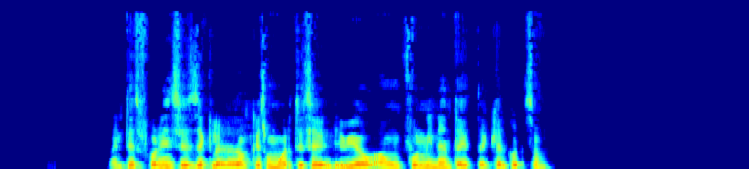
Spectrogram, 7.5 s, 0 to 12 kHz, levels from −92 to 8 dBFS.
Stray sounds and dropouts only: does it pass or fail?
pass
